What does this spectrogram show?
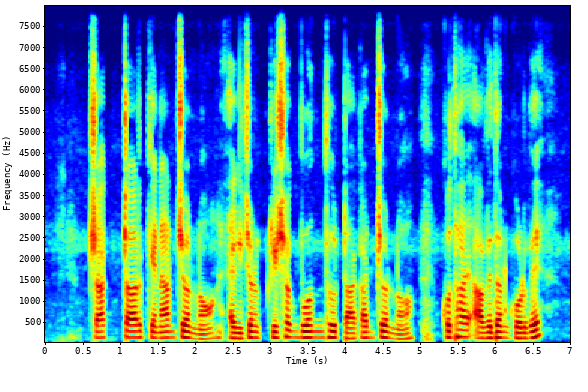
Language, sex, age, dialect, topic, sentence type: Bengali, male, 25-30, Standard Colloquial, agriculture, question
